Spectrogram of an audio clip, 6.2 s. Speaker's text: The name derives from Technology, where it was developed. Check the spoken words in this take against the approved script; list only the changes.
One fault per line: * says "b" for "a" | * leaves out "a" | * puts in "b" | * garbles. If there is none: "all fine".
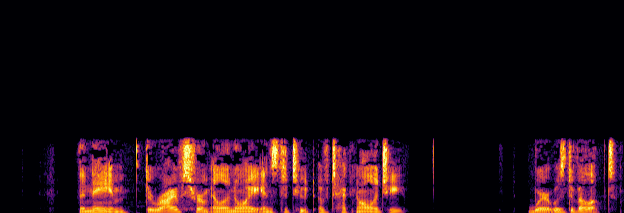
* puts in "Illinois Institute of"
